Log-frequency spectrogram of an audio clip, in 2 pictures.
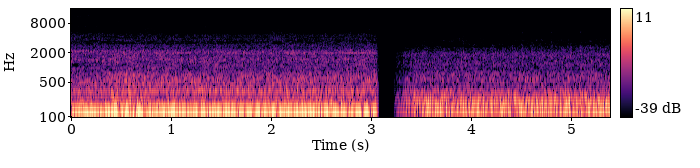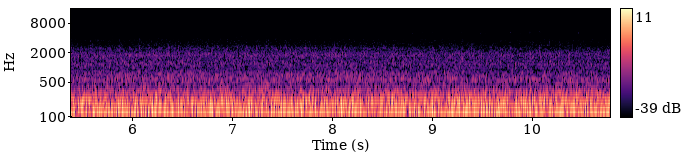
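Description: Excavator diesel engines running steadily. The sound cuts out for a moment about three seconds in, then the steady engine drone resumes.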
